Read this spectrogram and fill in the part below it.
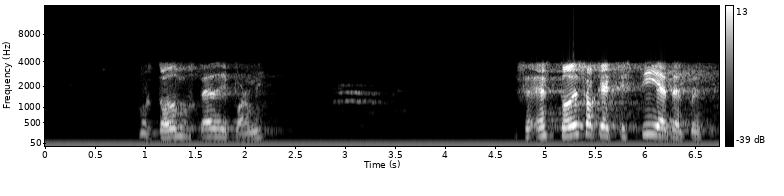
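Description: A man speaks into a microphone with a measured, reverent voice in a large echoing hall.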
